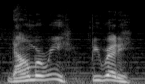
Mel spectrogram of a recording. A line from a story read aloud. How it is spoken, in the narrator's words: I gasped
